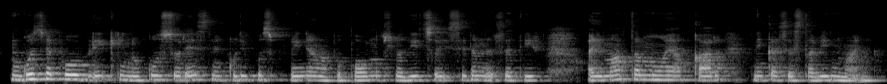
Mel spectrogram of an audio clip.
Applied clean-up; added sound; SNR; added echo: neural mask model Resemble Enhance denoiser.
